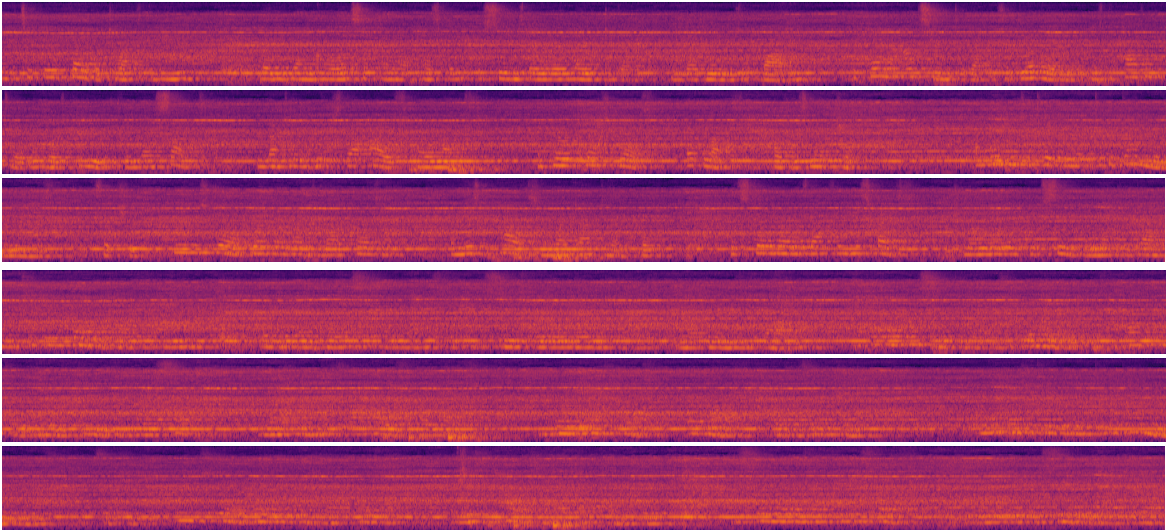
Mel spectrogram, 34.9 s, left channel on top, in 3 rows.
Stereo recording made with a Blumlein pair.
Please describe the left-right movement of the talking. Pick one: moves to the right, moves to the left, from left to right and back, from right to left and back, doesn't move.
doesn't move.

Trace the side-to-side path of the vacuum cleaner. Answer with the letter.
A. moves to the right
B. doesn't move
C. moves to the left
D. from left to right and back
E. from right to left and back
E.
